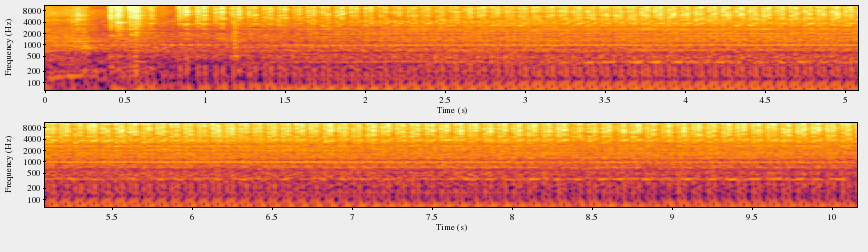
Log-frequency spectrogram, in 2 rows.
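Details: GatorTail 35GTR mud motor, hot, with Backwater Performance Systems exhaust: after a rough start settles into a fast, even chug at idle with steady exhaust pulses and no knock.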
